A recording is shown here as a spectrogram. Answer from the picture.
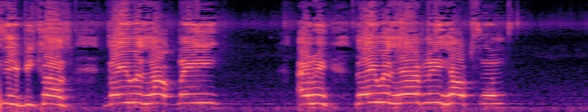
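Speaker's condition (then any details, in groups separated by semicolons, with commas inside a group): Cerebral palsy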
